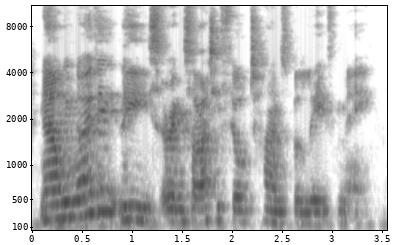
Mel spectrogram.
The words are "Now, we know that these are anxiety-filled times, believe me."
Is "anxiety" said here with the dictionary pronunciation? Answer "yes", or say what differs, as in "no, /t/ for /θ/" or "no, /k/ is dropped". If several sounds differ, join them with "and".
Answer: yes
